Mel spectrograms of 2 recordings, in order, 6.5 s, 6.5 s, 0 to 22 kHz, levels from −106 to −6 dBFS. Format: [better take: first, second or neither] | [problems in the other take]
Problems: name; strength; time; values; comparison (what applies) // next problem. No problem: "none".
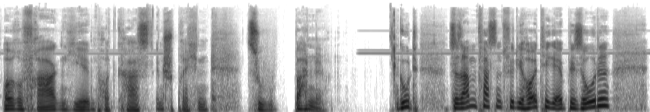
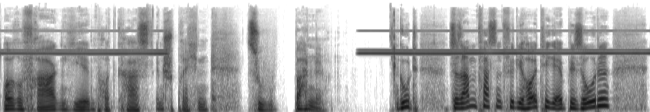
first | high-pitched whine; loud; until 1.5 s and from 3.5 s on; 3 kHz, 7 dB below the speech; faint in the first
